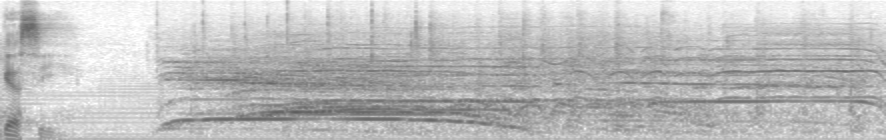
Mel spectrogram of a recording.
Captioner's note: audience cheering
